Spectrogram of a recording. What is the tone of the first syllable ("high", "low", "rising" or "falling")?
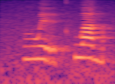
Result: low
